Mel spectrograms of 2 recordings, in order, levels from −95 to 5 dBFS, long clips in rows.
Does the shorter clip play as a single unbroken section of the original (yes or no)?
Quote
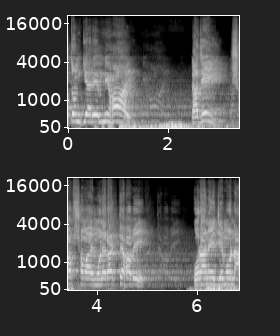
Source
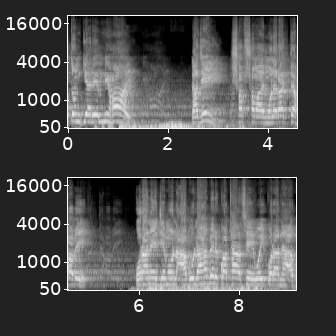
yes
